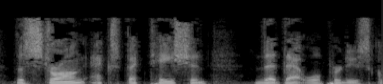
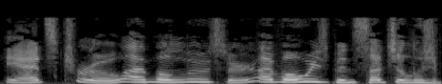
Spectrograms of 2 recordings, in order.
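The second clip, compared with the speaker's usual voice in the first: high, whiny mock self-pity; self-pitying sinful self; 12 semitones higher, 3 dB louder than usual. Sinful self agreeing it's a loser, mock pitiful. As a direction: wallow in it in a much higher put-on voice. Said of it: "sinful self, the war that happens inside of you goes".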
